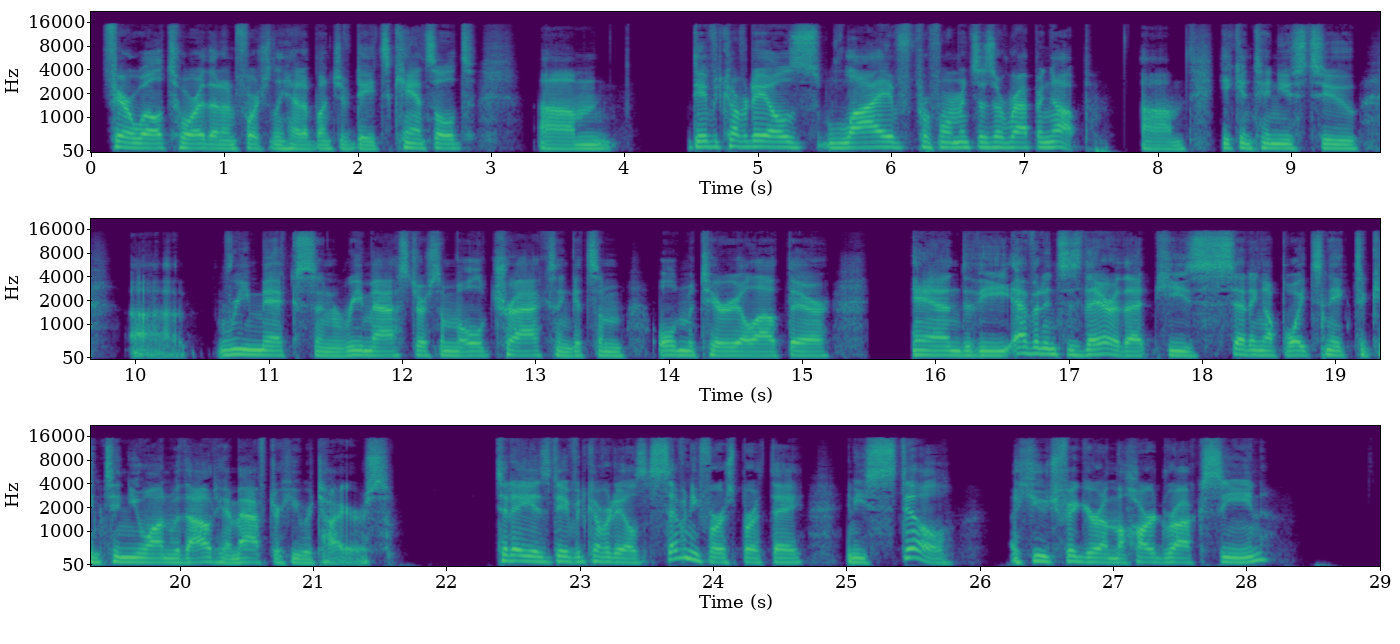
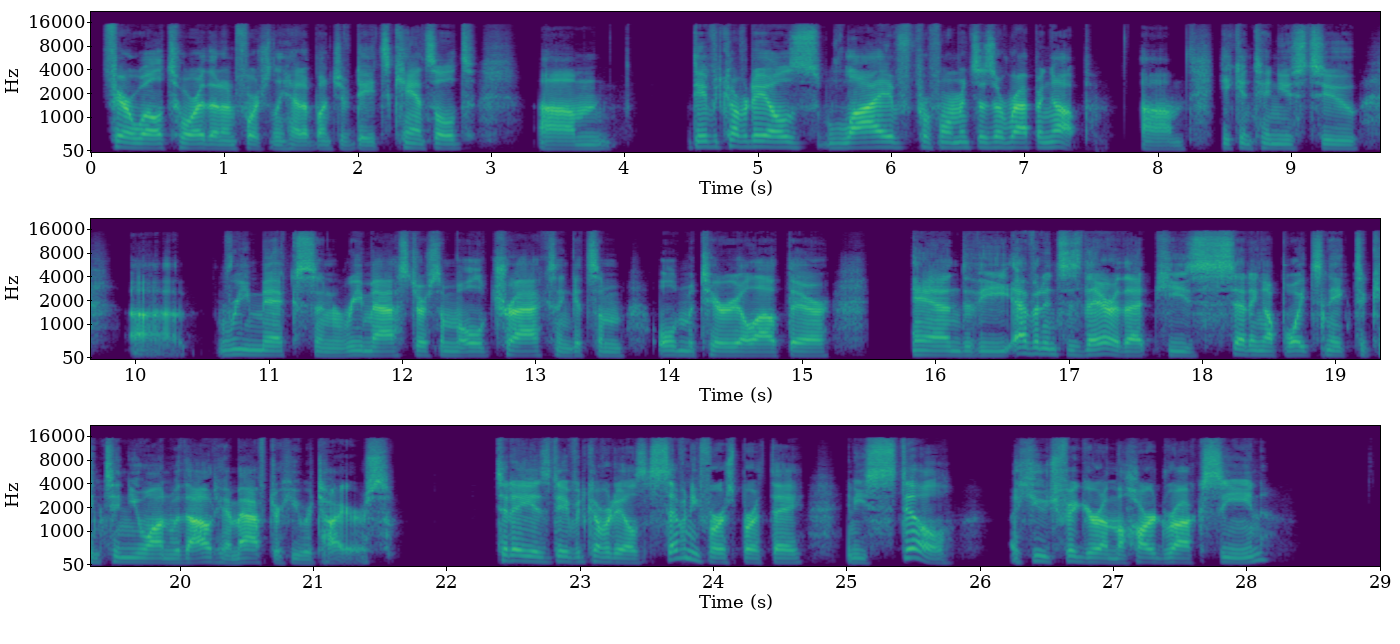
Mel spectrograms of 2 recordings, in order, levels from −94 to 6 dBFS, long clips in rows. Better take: first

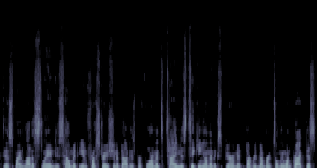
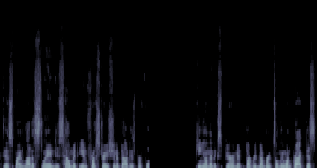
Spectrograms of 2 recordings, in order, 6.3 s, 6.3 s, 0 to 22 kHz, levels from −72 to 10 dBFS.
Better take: first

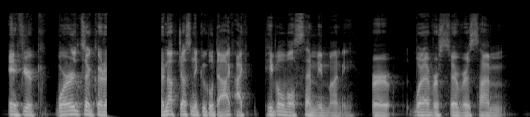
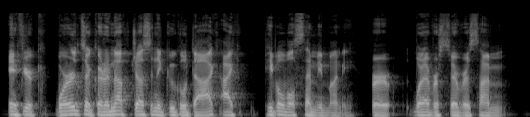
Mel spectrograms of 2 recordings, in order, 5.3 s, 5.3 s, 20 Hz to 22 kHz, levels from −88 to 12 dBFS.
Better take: second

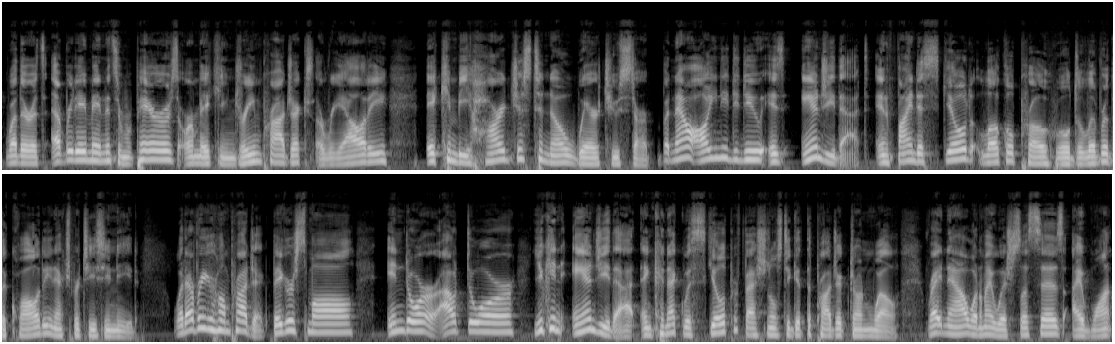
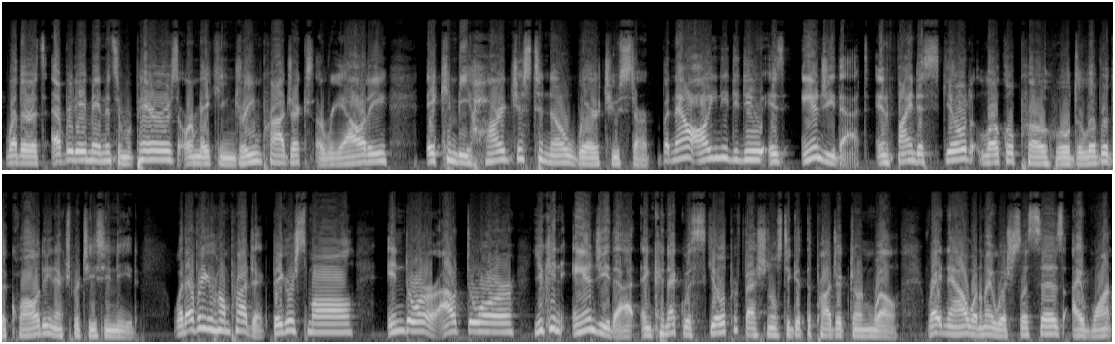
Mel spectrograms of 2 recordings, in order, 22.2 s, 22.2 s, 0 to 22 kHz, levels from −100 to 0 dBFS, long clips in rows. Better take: first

